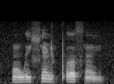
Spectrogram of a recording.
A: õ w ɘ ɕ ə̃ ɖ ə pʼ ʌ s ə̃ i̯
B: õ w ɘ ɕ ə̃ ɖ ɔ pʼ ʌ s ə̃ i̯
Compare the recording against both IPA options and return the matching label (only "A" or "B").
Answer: A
